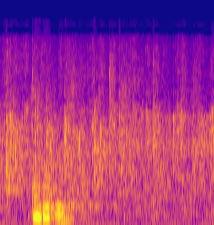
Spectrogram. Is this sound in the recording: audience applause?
yes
